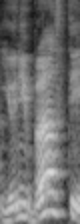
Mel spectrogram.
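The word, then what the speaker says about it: university: ですで次がユニバーシティですバーティまここにアクセントが来るんですがこれが大学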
